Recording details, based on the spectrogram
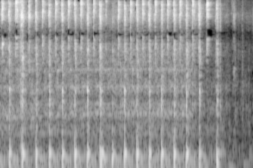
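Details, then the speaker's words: Cub Cadet tractor with major engine breakdown, one spark plug unplugged: lumpy uneven chugging that stumbles and dies, running on one cylinder; owner hopes for ignition coil or pushrod, fears bent or bad rod; cause unconfirmed. "I had to limp it home on one cylinder it probably was not very good for the engine but I'll unplug this spark plug right here you can hear what it sounds like when it tries to fire up it really does not sound happy"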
